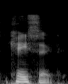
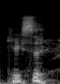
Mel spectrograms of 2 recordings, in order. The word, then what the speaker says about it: Kasich: It's Kasich. Rhymes with basic. – Okay. Kasich.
